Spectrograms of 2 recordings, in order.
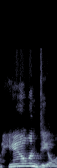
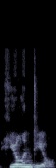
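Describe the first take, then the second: First: Heal and deal said higher and louder, punching "and"; emphatic catchphrase. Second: Said in the usual way. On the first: Shown as a demonstration. Repeating her slogan to viewers, higher and louder with "and" punched. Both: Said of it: "is what I'm calling".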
